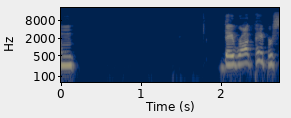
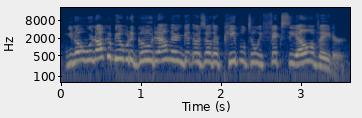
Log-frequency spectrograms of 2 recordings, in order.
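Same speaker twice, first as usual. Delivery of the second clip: higher, fast soldier voice; 8 semitones higher, 3 dB louder, faster than usual. Acted. Soldier telling his squad the elevator must be fixed, higher and fast. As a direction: rattle off the bad news, pitched up. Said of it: "He goes".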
